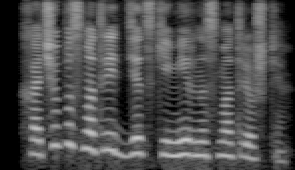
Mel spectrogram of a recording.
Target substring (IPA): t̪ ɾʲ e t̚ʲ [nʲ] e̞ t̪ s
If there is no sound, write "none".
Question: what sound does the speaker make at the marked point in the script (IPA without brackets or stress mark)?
dʲ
